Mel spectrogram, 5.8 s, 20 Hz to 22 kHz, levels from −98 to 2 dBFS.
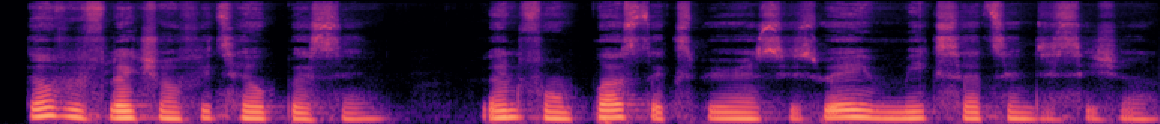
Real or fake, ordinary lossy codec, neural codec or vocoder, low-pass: real; none; none; none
